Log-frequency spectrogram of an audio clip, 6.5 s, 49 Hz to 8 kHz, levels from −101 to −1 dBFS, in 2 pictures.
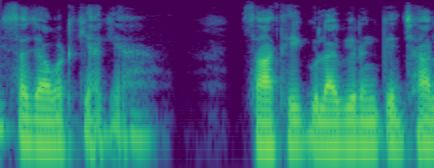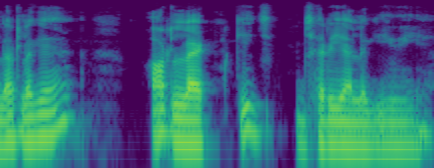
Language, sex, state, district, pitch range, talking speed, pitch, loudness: Hindi, male, Uttar Pradesh, Jyotiba Phule Nagar, 100-125 Hz, 175 wpm, 105 Hz, -27 LUFS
